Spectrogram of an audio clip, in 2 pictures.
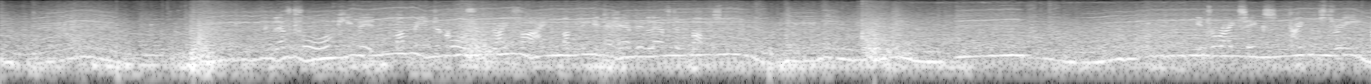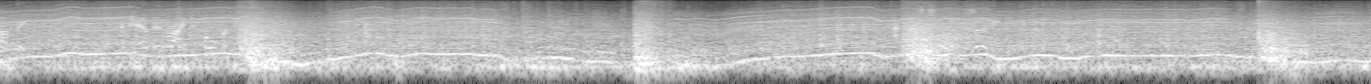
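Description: A rally car engine revs hard, rising and dropping as gears change.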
